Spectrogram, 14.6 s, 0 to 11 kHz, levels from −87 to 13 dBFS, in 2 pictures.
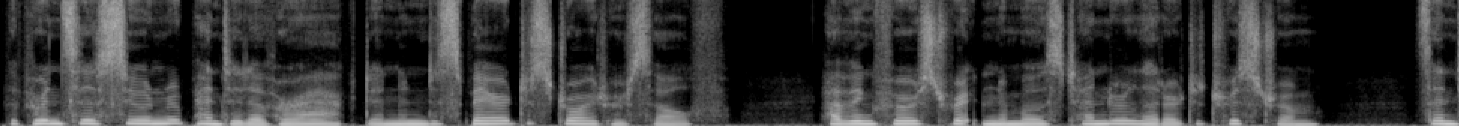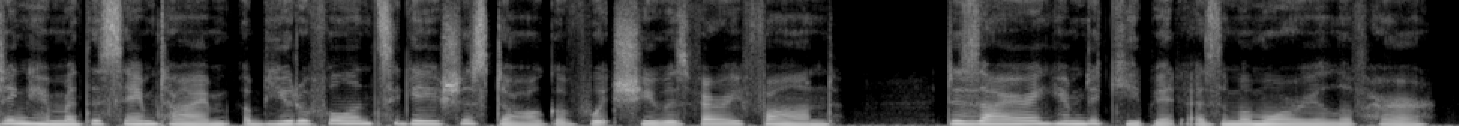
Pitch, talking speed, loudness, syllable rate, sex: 225 Hz, 195 wpm, -18 LUFS, 5.3 syllables/s, female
